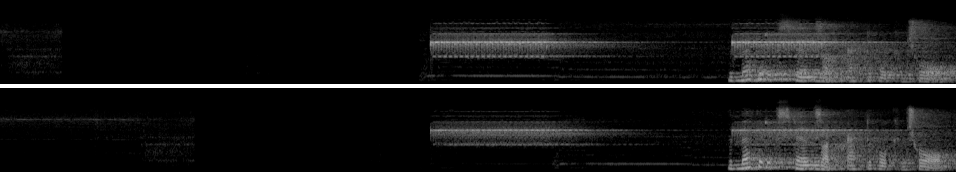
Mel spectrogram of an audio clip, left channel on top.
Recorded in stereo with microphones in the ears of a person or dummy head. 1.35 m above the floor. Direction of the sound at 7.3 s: 30° right (ahead or behind).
